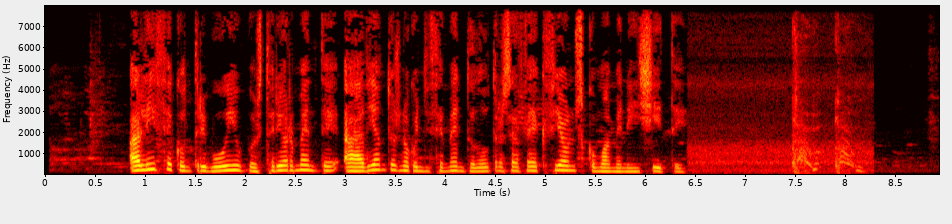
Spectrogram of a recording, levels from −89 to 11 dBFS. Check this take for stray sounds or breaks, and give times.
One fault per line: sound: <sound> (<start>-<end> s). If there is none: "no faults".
sound: cough (7.5-8.2 s)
